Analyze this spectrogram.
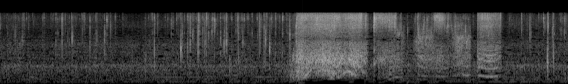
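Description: Water from a garden hose splashing and dripping, then about three seconds in a loud gushing spray. Shorter spurts and sputters follow as water is blown out of a mouth full of hose water.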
